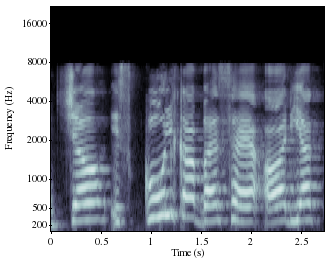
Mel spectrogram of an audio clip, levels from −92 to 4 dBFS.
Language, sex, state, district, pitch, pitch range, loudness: Hindi, female, Bihar, Bhagalpur, 285 Hz, 270-300 Hz, -13 LUFS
